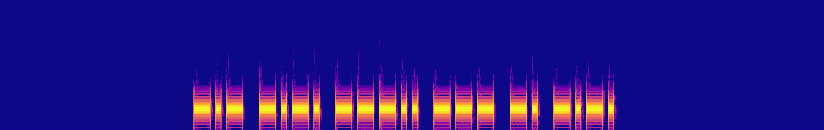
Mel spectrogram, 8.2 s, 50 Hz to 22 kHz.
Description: Morse code, heard as a keyed tone, about 22 wpm, 700 Hz. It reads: KC8ONC
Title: USA Call Signs - 6 Characters - Repeated 3x - 22wpm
